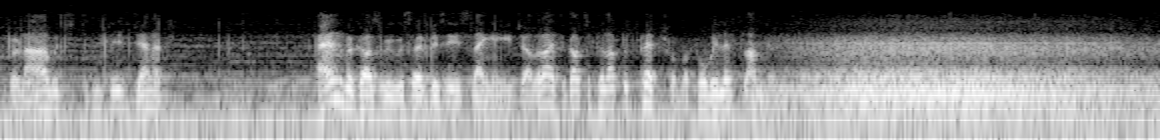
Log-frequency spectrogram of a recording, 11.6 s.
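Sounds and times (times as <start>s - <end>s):
speech: 0.1s - 1.9s, 3.2s - 8.6s
car engine droning while driving fast: 7.0s - 11.5s.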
